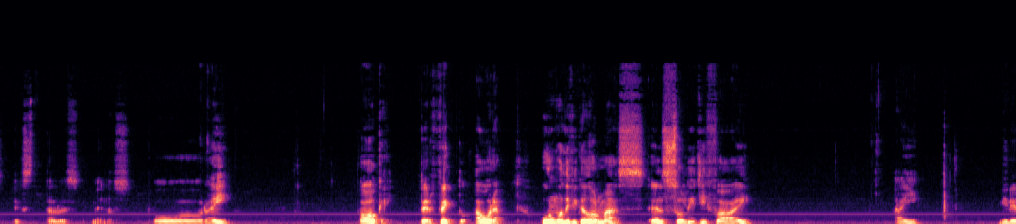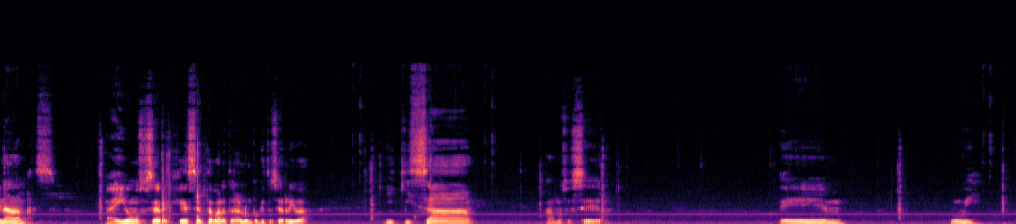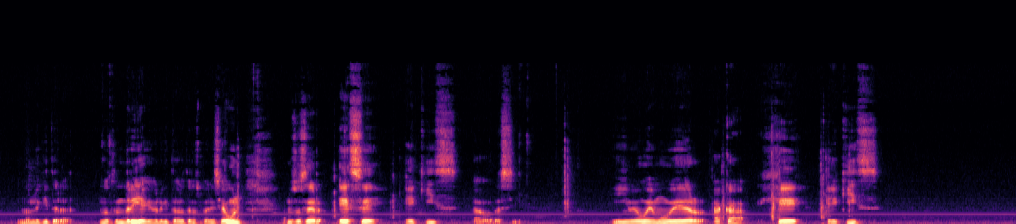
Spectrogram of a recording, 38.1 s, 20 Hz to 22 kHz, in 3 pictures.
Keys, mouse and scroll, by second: 1.0 scroll up 2, 1.7 scroll up 2, 3.6 click, 4.0 middle click, 5.1 shift+middle click, 8.4 click, 12.0 click, 12.9 Tab, 13.6 middle click, 14.2 shift+middle click, 15.8 g, 16.3 z, 18.2 shift+click, 18.7 shift+click, 19.3 Tab, 19.9 click, 21.0 shift+middle click, 21.6 shift+middle click, 22.5-23.6 shift+middle drag, 23.7-24.9 shift+middle drag, 26.1 shift+click, 26.5 shift+middle click, 27.8 shift+click, 28.2-29.5 shift+middle drag, 30.7 s, 31.4 x, 33.0 click, 33.7 shift+click, 34.5 shift+middle click, 34.5-35.6 shift+drag, 36.2 g, 36.8 x.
